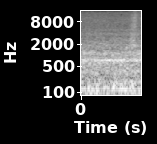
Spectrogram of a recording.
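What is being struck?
Nothing is struck.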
